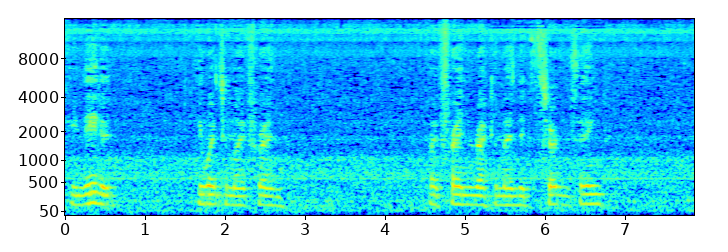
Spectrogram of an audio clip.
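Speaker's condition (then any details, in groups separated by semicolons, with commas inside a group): Parkinson's disease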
